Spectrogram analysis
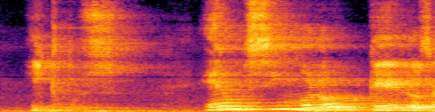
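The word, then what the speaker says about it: ichthys: Y la palabra es ictus. Ictus. Se escribe una I, lo que para nosotros sería una H, que en el griego es una sola letra, también CH, luego TH, una U y al final una S, ictus.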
